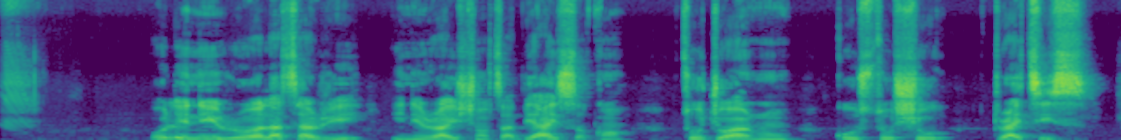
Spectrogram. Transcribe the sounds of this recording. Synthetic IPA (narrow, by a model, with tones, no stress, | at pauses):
o˦le˦˨nĩ˨˦i˦˨ɾo˧a˧la˦ta˦˨ɾi˨˦ | i˦˨nĩ˧ɾa˧i˨ʃɔ̃˨ta˨bi˨˦a˦˨i˨sã˨kã˧ | to˦˨d͡ʒɔ˧a˨ɾ̃ũ˧ | ko˦sto˧ʃo˧ | dɾa˦ti˦˨s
